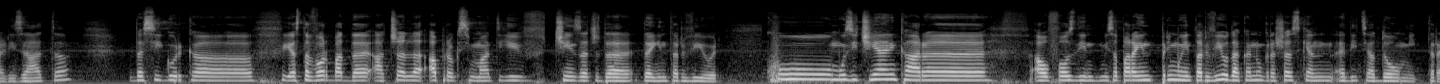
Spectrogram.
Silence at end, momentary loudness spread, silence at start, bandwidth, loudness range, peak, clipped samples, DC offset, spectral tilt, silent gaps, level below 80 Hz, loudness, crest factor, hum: 0 s; 10 LU; 0 s; 14.5 kHz; 5 LU; -2 dBFS; under 0.1%; under 0.1%; -5 dB/octave; none; -46 dBFS; -19 LUFS; 18 dB; none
